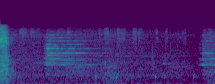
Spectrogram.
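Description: A marker squeaking faintly on a whiteboard while writing. The squeak starts about a second in, holds several steady pitches and fades out over a second or so, leaving near silence.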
